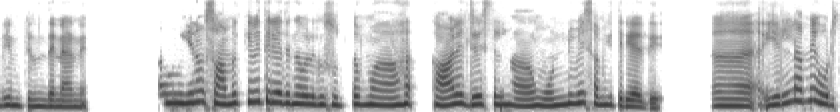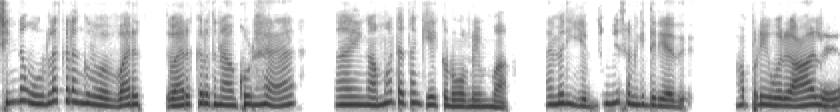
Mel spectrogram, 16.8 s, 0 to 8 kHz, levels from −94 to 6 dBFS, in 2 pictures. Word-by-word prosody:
அப்டின்ட்டு 190 -1 -1
இருந்தேன் 170 -1 0
நானு. 155 0 -3 0.8
அ - - -8 0.3
ஏன்னா 265 +3 +1
சமைக்கவே 245 +5 +1
தெரியாதுங்க 250 -4 +2
அவளுக்கு 215 -1 +1
சுத்தமா. 205 +1 0 0.6
காலேஜ் 205 +3 +2
டேஸ்லலாம், 200 -4 +1
ஒண்ணுமே 225 +7 +2
சமைக்க 210 -2 0
தெரியாது. 165 -4 0 0.6
அ - - -1 0.6
எல்லாமே 305 +5 -2
ஒரு 215 - -1
சின்ன 275 +3 -2 0.2
உருளைக்கிழங்கு 275 +2 0 0.3
வறுத் 215 +2 0 0.3
வறுக்குறதுனா 215 +1 +2 0.2
கூட 220 - +2 1.0
எங்க 210 0 +1
அம்மாட்ட 255 +7 0
தான் 250 -4 -3
கேக்கணும் 190 -5 +1
அப்டின்பா. 165 -2 0 0.4
அது 215 0 -1
மாதிரி 240 -1 +3 0.2
எதுவுமே 235 +10 -3
சமைக்க 215 -4 +2
தெரியாது 170 -3 0 0.6
அப்டி 215 +1 -1
ஒரு 190 -1 +2 0.2
ஆளு. 205 -1 +3
210 Hz, 125 wpm, -23 LUFS, 190-240 Hz, 1.0 s, மாதிரி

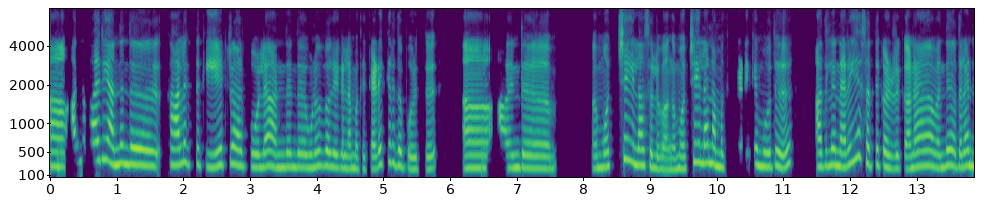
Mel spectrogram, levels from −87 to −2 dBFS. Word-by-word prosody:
ஆ - - +3 0.3
அந்த 335 +5 -9
மாதிரி 350 +2 +1
அந்தந்த 290 0 +3 0.6
காலத்துக்கு 280 -2 0 0.2
ஏற்றார் 275 -1 0
போல 235 0 0 0.2
அந்தந்த 235 +1 -1 0.2
உணவு 255 +2 -1
வகைகள் 230 -3 0
நமக்கு 210 -1 -4
கெடைக்கிறத 280 +5 0
பொறுத்து. 205 0 -3 0.5
ஆ - - +4 0.7
அந்த 230 0 0 1.2
மொச்சைலாம் 275 +2 +1
சொல்லுவாங்க. 205 -4 -1
மொச்சையெல்லாம் 310 +8 +1
நமக்கு 240 -3 0 0.2
கெடைக்கும்போது 250 +1 0 0.6
அதுல 255 +3 0
நெறைய 290 +11 +1
சத்துக்கள் 260 -5 0
இருக்கு. 215 0 -4
ஆனா 235 +3 +1 0.3
வந்து 235 +4 0
அதெல்லாம் 250 +2 +1
255 Hz, 115 wpm, -20 LUFS, 230-285 Hz, 1.2 s, ஆ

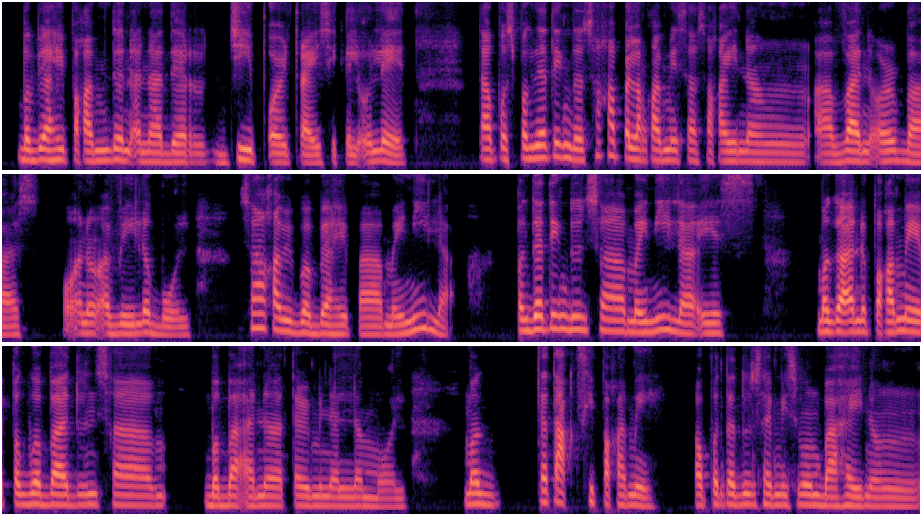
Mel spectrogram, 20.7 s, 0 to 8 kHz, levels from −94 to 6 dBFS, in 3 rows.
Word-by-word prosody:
babiyahe 190 0 +3
pa 175 - -2
kami 175 +1 +2
do'n 185 -2 +2
another 155 -2 -1 0.2
jeep 185 +5 +1
or 150 -1 +2
tricycle 140 +1 -3
ulit. 160 -4 +1 0.5
Tapos 195 0 -1
pagdating 225 +2 +2
do'n 190 -2 +1
saka 260 -1 -4
pa 220 - +4
lang 195 - +3
kami 185 -1 +1
sasakay 170 -1 -3
ng, 160 -2 -4
ah, 155 0 -2
van 170 +1 +4
or 170 +1 0
bus, 145 -6 -3
kung 175 - -3
anong 170 - 0
available. 160 -3 0 0.4
Saka 260 -3 +1
kami 200 - +2
babiyahe 160 -3 +1
pa 150 0 -1
Maynila. 185 +7 0 0.5
Pagdating 235 +3 +4
do'n 230 -1 +2
sa 205 -2 +1
Maynila 185 -1 +2
is, 170 -1 -4 0.5
mag-aano 195 0 +6
pa 180 0 -2
kami 195 -3 +3
pagbaba 180 -1 +4
do'n 175 +1 -1
sa 165 -2 -1 0.4
babaan 160 0 0
na 160 - 0
terminal 160 -1 -2
na 155 0 -2
mall 145 -1 -5 0.5
magta-taxi 190 +4 -1
pa - - 0
kami 165 -5 -2 0.2
papunta 180 0 +1
do'n 180 0 0
sa 180 - 0
mismong 175 0 0
bahay 155 0 +1
ng, 150 -2 -4
175 Hz, 160 wpm, -23 LUFS, 155-190 Hz, 0.5 s, mag-aano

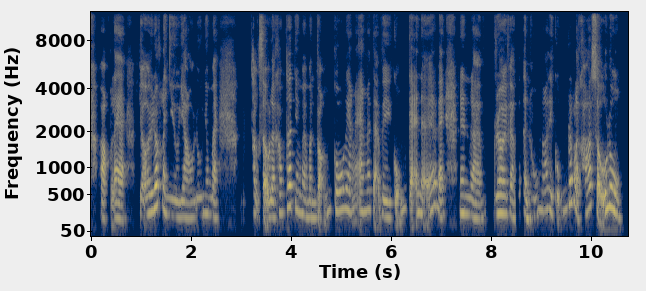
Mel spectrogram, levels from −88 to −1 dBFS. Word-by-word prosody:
hoặc - - +1
là, - - +3 0.3
trời - - -1
ơi, 245 +3 +2
rất 325 +2 +6
là 295 - +2
nhiều 215 -4 -5
dầu 195 -1 -2
luôn, 220 +2 -8
nhưng 240 -1 -7
mà 195 -3 0 0.7
thực - - -2
sự - - +4
là 200 0 +3
không 250 +5 -3
thích 330 +2 +6
nhưng 275 -3 -3
mà 225 -3 -2
mình 200 -1 -3
vẫn 255 +6 -1
cố 270 0 +2
gắng 290 -3 -1
ăn 270 0 -1
á, 285 - -2
tại - - -2
vì 200 -2 0
cũng 295 - -3
cả - - +2
nể 240 - 0
á 320 +6 +1
bạn, 200 - +3 0.3
nên 245 -1 +1
là 190 -5 -1 0.2
rơi 245 0 +4
vào 210 -3 -1
cái 250 - -20
tình 185 - -1
huống 215 +7 -9
đó 275 +1 -4
thì 260 - -1
cũng 275 +4 -6
rất 370 +3 +2
là - - +4
khó 320 - +2
xử 325 - +4
luôn. 270 -11 +4
245 Hz, 255 wpm, -28 LUFS, 205-280 Hz, 0.7 s, rất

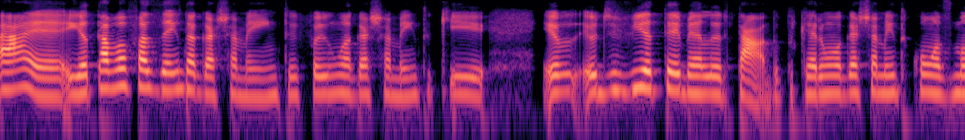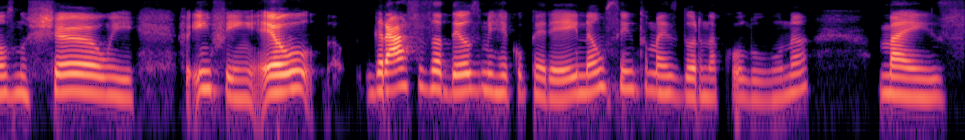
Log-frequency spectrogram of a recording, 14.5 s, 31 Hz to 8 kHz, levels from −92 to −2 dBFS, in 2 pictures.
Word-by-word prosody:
Ah, 235 +2 +5
é, 180 -1 +1
e 195 - 0
eu 200 - +5
estava 240 +5 +4
fazendo 240 -3 0
agachamento 190 -3 -4
e 190 - -11
foi 195 +1 -6
um 200 +1 -9
agachamento 190 0 -6
que 190 -3 -7 0.4
eu 205 +1 -1
eu - - 0
devia 225 +4 0
ter 230 -1 +1
me 205 -1 -1
alertado, 190 -3 -1
porque 195 - -12
era 195 0 -1
um 200 - -3
agachamento 200 0 -4
com 210 -1 -4
as 190 -2 -4
mãos 200 0 -3
no 200 0 -7
chão 210 0 +4
e, 175 -2 -6 0.5
enfim, 185 -9 -2
eu 210 +5 +7 0.4
graças 240 +4 +6
a 240 - +3
Deus 215 +1 +1
me 225 -1 -6
recuperei, 190 -4 -3
não 215 +5 -3
sinto 240 -1 -9
mais 200 -2 -5
dor 180 -1 -4
na 175 -1 -9
coluna, 175 +6 -11 0.5
mas 180 -3 0
200 Hz, 175 wpm, -24 LUFS, 185-220 Hz, 0.5 s, eu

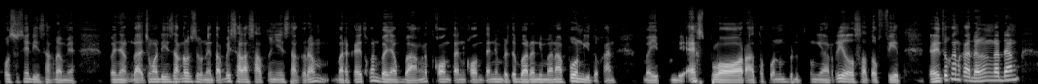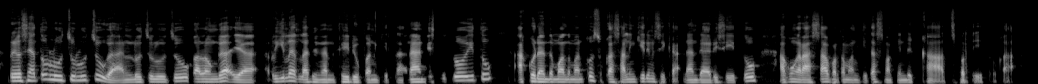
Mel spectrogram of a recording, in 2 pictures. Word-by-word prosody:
khususnya 115 +3 -4
di 110 - -2
Instagram 100 -2 -3
ya, - - -10 0.3
banyak 110 -1 -2
gak 105 -3 +1
cuma 120 +3 0
di 115 - +1
Instagram 130 +2 +1
sebenarnya. 110 -4 -3
Tapi 140 - 0
salah 110 -5 +3
satunya 110 0 -3
Instagram, 115 +7 -2
mereka 115 +2 0
itu - - -5
kan 175 - -1
banyak 110 -2 +2
banget 100 0 0
konten-konten 110 -2 -1
yang 115 - -2
bertebaran 110 -1 +2
di 110 - +1
mana 110 +2 +2
pun 130 +1 +4
gitu 105 - -2
kan, - - -5 0.2
baik 95 +1 -3
di 100 - -1
Explore 105 -6 +7
ataupun 115 +3 -5
bentuknya 110 -1 -5
Reels 125 -6 +2
atau 105 - -1
Feed 105 -1 -1 0.2
dan 125 - +3
itu - - +6
kan 240 - +2
kadang-kadang 190 +4 +4 0.3
Reels-nya 165 +2 +3
tuh 230 +6 -3
lucu-lucu 200 0 +1
kan, 95 +4 +1
lucu-lucu 120 +7 0
kalau 125 -1 +3
enggak 130 +1 +4
ya 105 -2 +2 0.2
relate 155 +4 +1
lah 110 -1 +2
dengan 105 -1 -2
kehidupan 115 -3 0
kita. 95 0 -11
Nah 120 +1 +6
di 120 - -8
situ 185 +8 0
itu, 195 +6 -2 0.2
aku - - -1
dan 125 - +5
teman-temanku 115 +5 0
suka 170 -6 -4
saling 115 +2 -1
kirim 140 -1 -4
sih 115 - -8
Kak, - - -8
dan 105 +1 -2
dari 105 +1 -1
situ 130 - -1 0.2
aku - - -1
ngerasa 110 +1 +3
pertemanan 110 -3 -4
kita 100 +4 -6
semakin 100 -3 -6
dekat, 105 - -3
seperti - - -7
itu - - -33
Kak. - - -14
115 Hz, 220 wpm, -24 LUFS, 105-135 Hz, 0.3 s, Explore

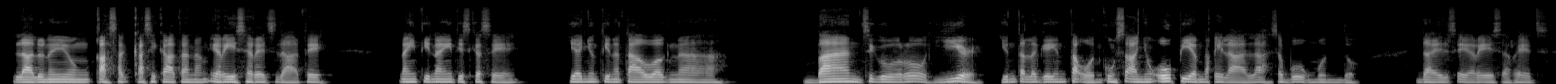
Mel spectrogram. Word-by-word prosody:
Lalo 115 0 +5
na 115 - +2
'yong 115 -1 0
kasa 110 0 +3
kasikatan 115 -3 0
ng 115 - -5
Eraserheads 120 -3 +2
dati. 110 +1 -2 0.8
Nineteen 125 0 +1
nineties 125 0 0
kasi 105 -5 -3 0.6
'yan 125 -1 +1
'yong 120 - -9
tinatawag 115 -2 +1
na 105 -3 -4 0.8
band 125 +5 +6
siguro, 120 -1 -1
year. 105 -3 +1 0.2
'Yon 120 +1 -3
talaga 120 -1 -1
'yong 120 0 -2
taon 105 -3 0
kung 125 +2 -2
saan 120 +2 +2
'yong 120 - -3
OPM 135 -4 +4
nakilala 105 -2 -3
sa 120 - -5
buong 110 -1 -4
mundo 100 -3 -9 0.5
dahil 110 -1 -3
sa 120 - -6
sa 105 - -4
Eraserheads. 100 -2 -6
115 Hz, 130 wpm, -24 LUFS, 105-120 Hz, 0.8 s, band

